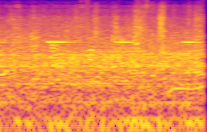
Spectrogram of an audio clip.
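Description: Steady low rumble of outdoor city noise, with a haze of street sound above it.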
